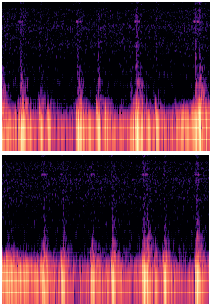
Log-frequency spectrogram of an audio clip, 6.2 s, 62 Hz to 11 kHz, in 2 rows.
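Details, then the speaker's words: A seated adult at resting baseline after about two cups of coffee, heard through a Littmann CORE stethoscope played to a speaker: steady low thumping around 75–78 bpm with slight background hiss. Normal resting heartbeat. "Okay, so I'm hanging around 78. Fluctuates a little bit, but you know, as you do, hanging around 78."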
